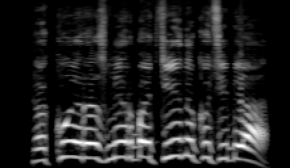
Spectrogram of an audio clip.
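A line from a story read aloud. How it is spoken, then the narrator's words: Yelling from another room. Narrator (Russian): заорала Маринка из комнаты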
